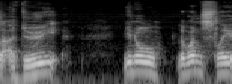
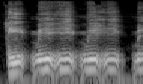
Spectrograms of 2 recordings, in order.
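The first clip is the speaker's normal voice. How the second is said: lightly husky, coaxing whisper-ish chant; a hint of a seductive sausage; husky hot dog voice; 3 semitones higher than usual.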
